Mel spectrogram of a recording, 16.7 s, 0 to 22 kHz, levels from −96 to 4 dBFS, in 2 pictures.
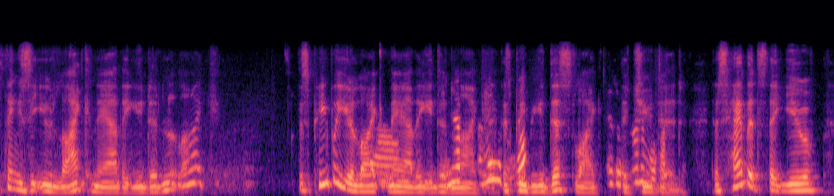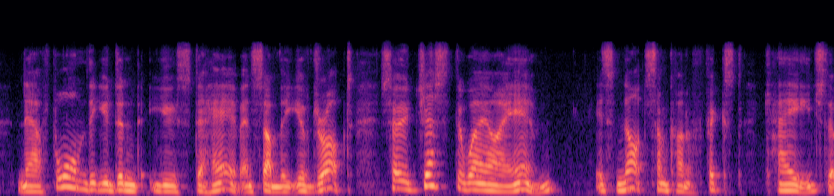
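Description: From 0.80 to 1.46 s a faint delayed copy of the speech trails the talker by 407 ms, sitting about 20 dB below it, and it returns more weakly from 2.06 to 2.56 s at about 30 dB down. This is echo leak: the far end is likely playing the call on a loudspeaker, and its echo canceller failed to remove everything its microphone picked up, so part of the audio came back.

Between 3.64 and 5.19 s the talker's level sags in patches, dropping by as much as about 25 dB over roughly a second in total. This is speech suppressed in double talk. Both sides were talking at once, and the echo canceller likely could not separate the near talker from the loudspeaker echo, so it attenuated both. Inside that stretch, from 4.84 to 4.97 s, a short burst of echo leaks through again at about 15 dB below the speech, with the same 407 ms delay. The same ducking comes back more mildly, at about 15 dB, from 6.04 to 6.37 s and in a brief dip from 6.81 to 6.86 s.

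From 13.92 to 14.03 s the room sound drops out by about 14 dB for roughly a tenth of a second and then recovers. This is background gated by the echo canceller. While the loudspeaker was playing, the canceller clamped the microphone down hard, and it released once the canceller let go. Throughout the clip the audio contains nothing above 8 kHz, which fits normal call microphone processing.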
